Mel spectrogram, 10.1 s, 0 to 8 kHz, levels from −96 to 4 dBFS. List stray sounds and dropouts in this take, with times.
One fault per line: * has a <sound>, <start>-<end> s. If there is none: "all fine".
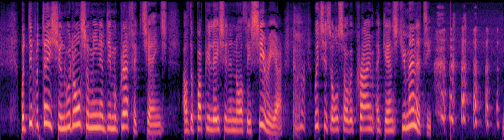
* has a throat clearing, 5.8-6.1 s
* has a laugh, 8.7-10.0 s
